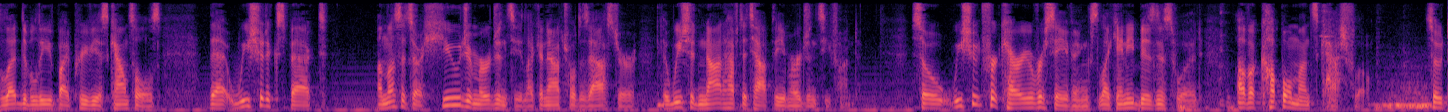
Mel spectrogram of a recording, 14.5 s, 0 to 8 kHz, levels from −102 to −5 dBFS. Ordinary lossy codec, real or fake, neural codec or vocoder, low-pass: MP3, 48 kbps; real; none; 7.2 kHz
